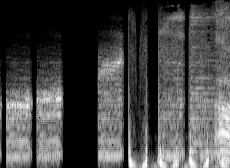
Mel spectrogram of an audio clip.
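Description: Hip-hop track intro: two short pitched chord stabs, then DJ turntable scratching from a little after a second in, with fast sweeps up and down in pitch.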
